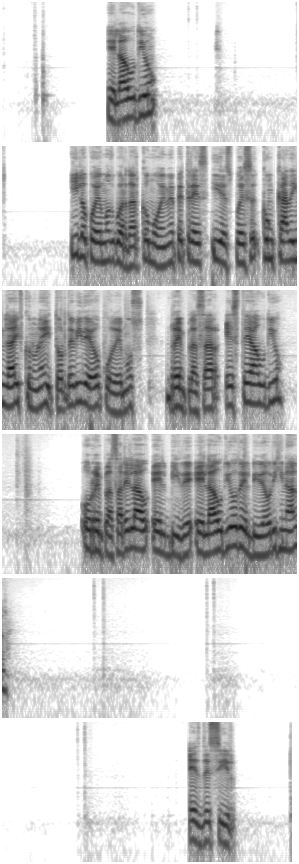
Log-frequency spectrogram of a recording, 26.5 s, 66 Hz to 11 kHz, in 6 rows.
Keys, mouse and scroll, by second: 0.0-0.2 typing, 0.3 Return, 2.7 click, 5.3 click, 18.9 click, 20.6 click, 23.1 click.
